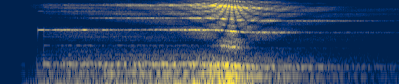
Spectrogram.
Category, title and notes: Sound effects > Electronic / Design
A SpaceCraft Passing from L to R, Designed with a synth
